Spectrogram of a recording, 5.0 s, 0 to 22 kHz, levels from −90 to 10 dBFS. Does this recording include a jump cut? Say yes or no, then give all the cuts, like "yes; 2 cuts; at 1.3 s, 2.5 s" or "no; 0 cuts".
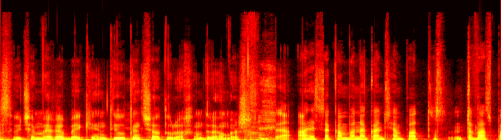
yes; 1 cut; at 2.5 s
